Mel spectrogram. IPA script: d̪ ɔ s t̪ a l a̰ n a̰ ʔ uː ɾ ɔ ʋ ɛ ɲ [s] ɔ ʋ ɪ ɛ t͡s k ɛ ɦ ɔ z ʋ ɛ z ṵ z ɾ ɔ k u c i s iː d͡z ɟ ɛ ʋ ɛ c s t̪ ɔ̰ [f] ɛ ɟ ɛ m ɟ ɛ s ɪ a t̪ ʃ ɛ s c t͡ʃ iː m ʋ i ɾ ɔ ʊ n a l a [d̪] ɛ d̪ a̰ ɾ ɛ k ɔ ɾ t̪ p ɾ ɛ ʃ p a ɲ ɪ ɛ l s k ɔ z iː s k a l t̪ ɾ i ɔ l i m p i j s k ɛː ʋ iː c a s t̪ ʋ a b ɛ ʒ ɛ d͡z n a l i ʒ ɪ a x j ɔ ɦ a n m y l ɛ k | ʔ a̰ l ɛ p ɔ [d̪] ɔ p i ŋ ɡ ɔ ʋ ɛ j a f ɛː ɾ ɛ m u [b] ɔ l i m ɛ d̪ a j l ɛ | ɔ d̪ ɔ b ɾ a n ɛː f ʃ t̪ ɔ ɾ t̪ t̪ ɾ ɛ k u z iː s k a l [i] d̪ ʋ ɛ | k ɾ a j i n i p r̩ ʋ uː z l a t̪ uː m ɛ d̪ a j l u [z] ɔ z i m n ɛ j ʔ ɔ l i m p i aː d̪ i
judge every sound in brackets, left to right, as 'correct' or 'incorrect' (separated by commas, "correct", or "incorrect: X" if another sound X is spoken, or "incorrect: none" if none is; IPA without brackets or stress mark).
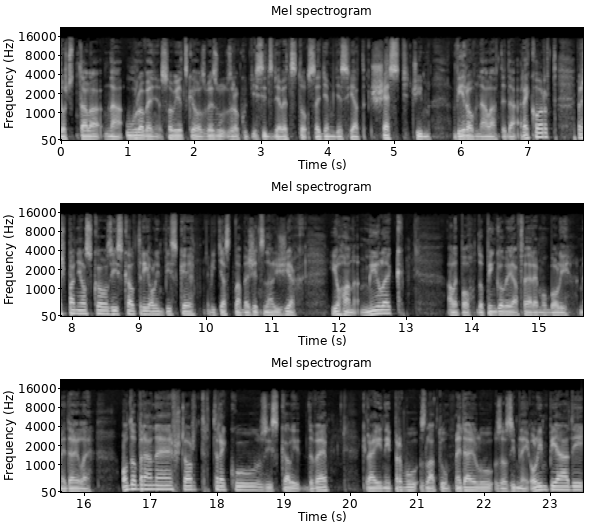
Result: correct, incorrect: s, incorrect: t̪, correct, correct, correct, correct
